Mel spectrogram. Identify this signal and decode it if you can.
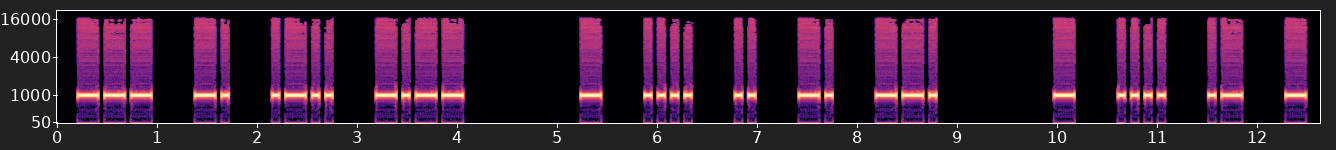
Morse code, heard as a keyed tone, about 18 wpm, spaced as for 12 wpm, 1000 Hz. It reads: ONLY THING THAT
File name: qotdfiles / 12wpm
